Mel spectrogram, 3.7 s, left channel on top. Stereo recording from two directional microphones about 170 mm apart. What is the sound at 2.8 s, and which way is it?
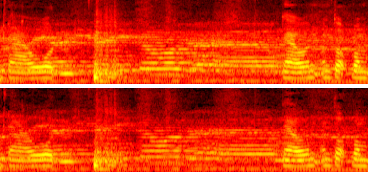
Speech, 10° right (ahead or behind).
